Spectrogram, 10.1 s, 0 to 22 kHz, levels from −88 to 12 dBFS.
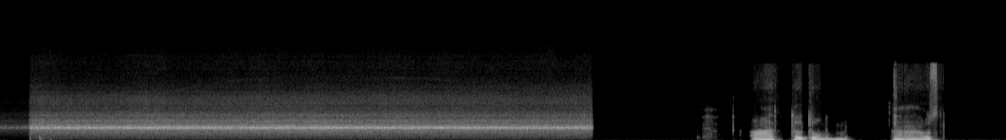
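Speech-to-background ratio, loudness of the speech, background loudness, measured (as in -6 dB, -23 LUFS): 3.5 dB, -24.0 LUFS, -27.5 LUFS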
